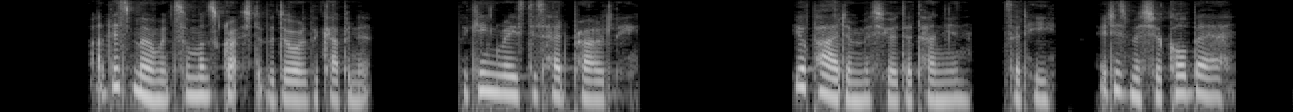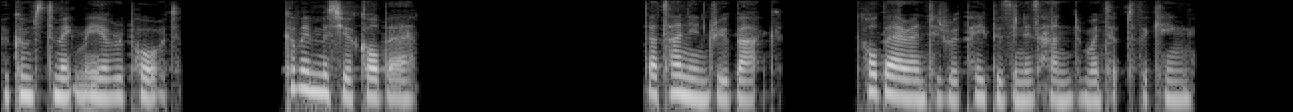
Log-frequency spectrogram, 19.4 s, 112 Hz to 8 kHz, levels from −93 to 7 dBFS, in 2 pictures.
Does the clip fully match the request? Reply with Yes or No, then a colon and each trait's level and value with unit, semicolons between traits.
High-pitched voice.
Yes: high, 195 Hz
